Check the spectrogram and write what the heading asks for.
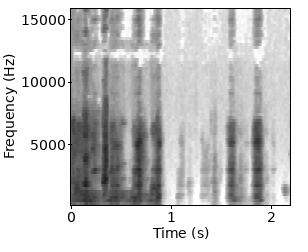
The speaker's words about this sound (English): Sorry, there's my dog.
